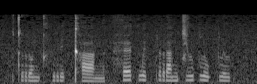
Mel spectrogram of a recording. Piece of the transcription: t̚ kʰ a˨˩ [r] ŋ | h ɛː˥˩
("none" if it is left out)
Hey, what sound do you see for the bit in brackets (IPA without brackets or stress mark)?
none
